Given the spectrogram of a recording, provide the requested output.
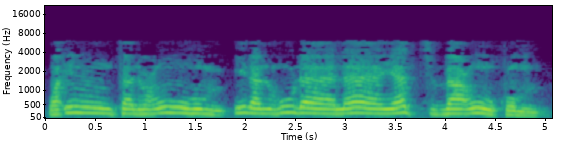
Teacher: قرأ قالون بإسكان التاء مخففة وفتح الباء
